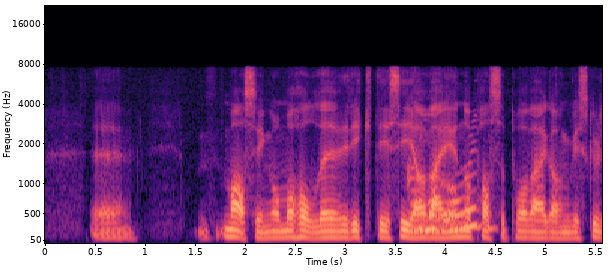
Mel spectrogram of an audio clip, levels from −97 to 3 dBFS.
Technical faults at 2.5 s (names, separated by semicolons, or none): none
